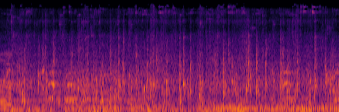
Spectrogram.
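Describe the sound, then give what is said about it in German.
Horses walking on a hard surface, hooves clip-clopping in a steady, overlapping rhythm, with faint background voices and outdoor noise underneath. “Es standen zwei Frauen mit Schippe und Besen bereit, um die Hinterlassenschaft unserer Pferde sauber zu machen.”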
